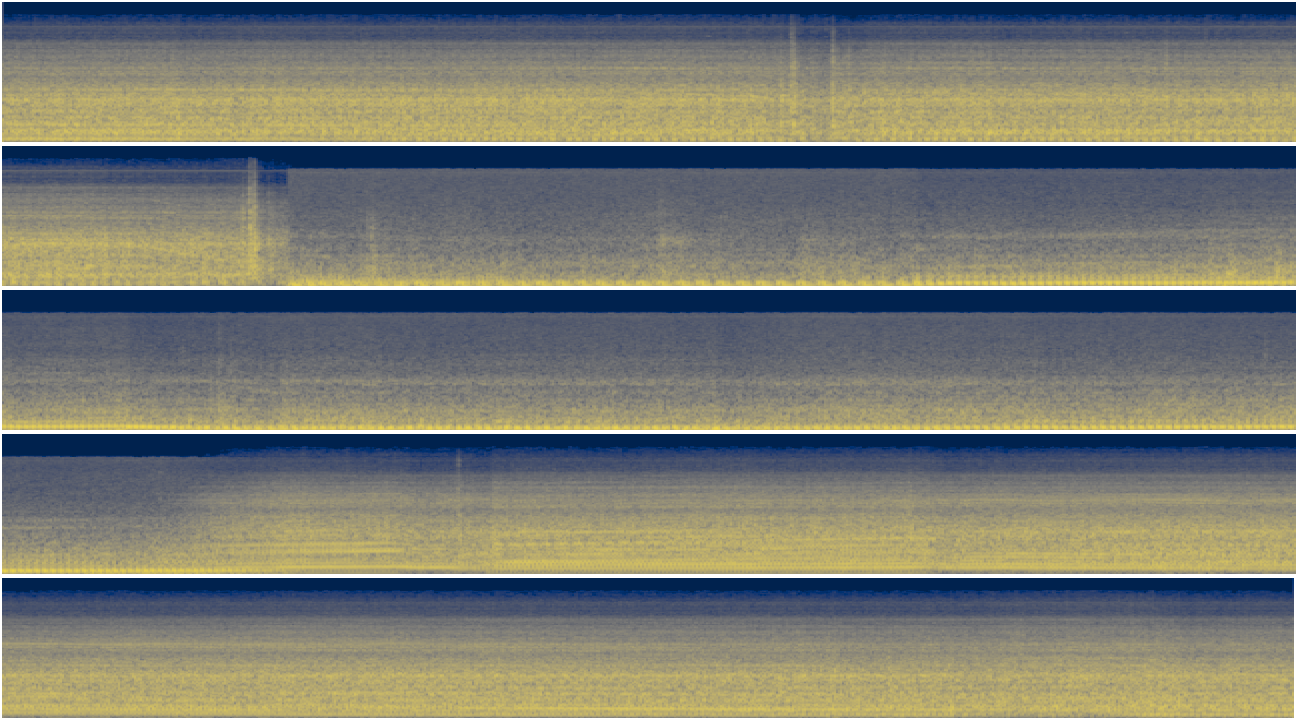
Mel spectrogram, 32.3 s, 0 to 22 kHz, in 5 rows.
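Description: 2013 Honda CB500X's parallel-twin engine running as the bike rides a dirt road, with a hiss of wind. About eight seconds in the sound changes abruptly to a deeper, steadier engine drone. Past twenty seconds it switches back to the brighter engine and wind sound, the engine note rising and falling in pitch.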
